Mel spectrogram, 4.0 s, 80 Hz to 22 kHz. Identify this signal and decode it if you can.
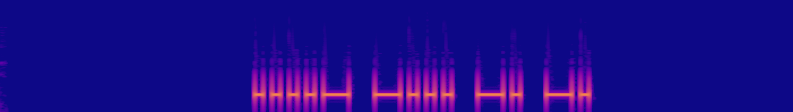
Morse code, heard as a keyed tone, about 28 wpm, 700 Hz. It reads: 4BNN
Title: All Cut Numbers - 4-Digit 28wpm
